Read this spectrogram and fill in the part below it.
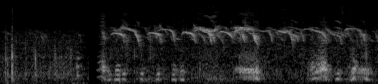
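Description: Chicks cheep rapidly nearby.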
